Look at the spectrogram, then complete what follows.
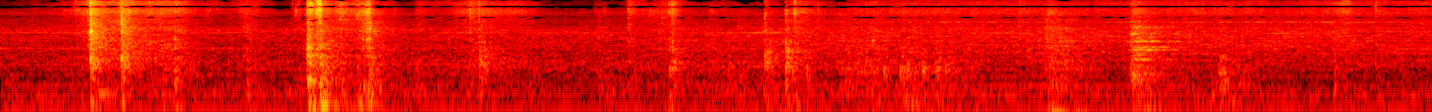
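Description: Rottweiler tearing and chewing a cardboard box: irregular rips and crunches of cardboard, with a dull thump late on.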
